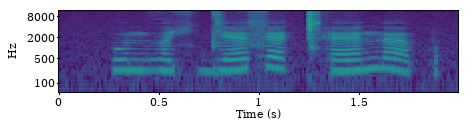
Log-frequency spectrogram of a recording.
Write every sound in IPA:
u n ð ʌ ç dʲ ɛ s ɛ ǀʰ ɛ n ɜ p

